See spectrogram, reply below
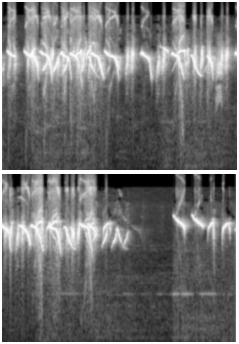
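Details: Shrill cinereous tit chatter used to lure birds: tightly packed down-slurred chirps for over four seconds, a half-second hush, then a few more sharp notes.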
